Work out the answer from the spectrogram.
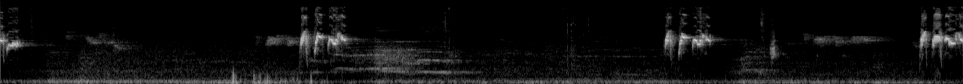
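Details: Red-whiskered bulbul female singing, meant to stimulate males: crisp chirped bursts roughly every three to four seconds, separated by faint short notes, against a low background hum.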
